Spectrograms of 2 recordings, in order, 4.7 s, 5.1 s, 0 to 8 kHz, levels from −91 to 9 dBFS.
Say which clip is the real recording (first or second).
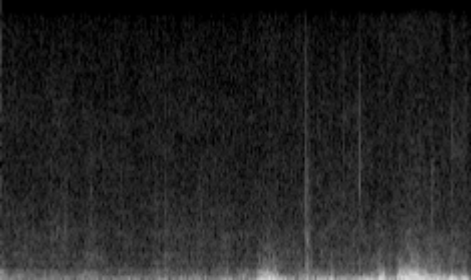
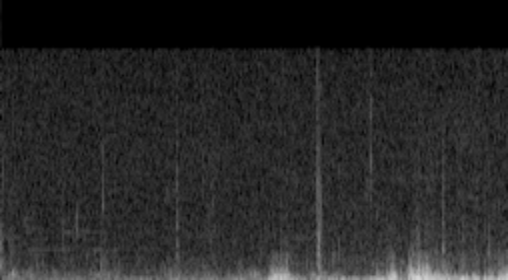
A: second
